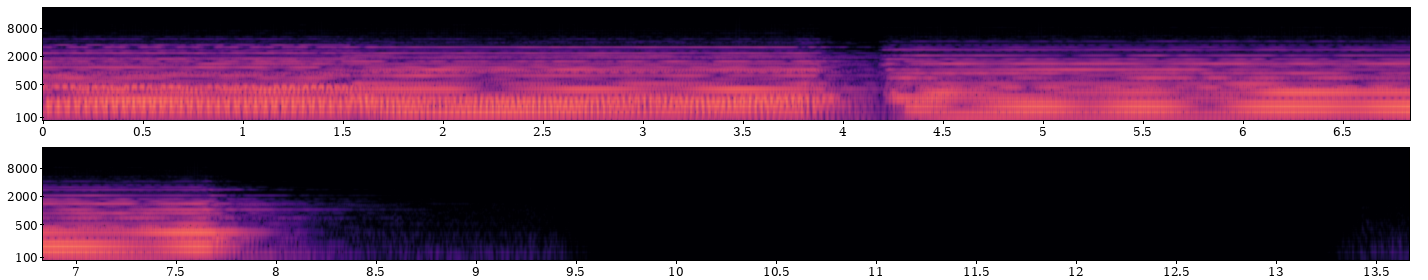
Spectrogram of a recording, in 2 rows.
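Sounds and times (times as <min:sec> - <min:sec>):
organ pedal study postlude: 0:00.0 - 0:09.3.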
